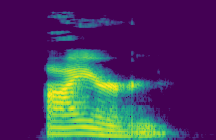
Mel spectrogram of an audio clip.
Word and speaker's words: iron: Sounds as if it's spelled I-E-R-N, not I-R-O-N.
